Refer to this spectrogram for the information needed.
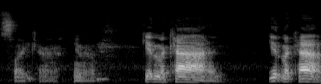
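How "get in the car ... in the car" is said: put-on Boston accent. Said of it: "Is that your Boston?".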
